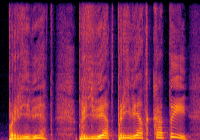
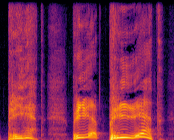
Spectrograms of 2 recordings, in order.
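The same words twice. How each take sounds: First: High, loud, eager big puppy; excited dog voice. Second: High, loud, rising puppy joy; excited dog greeting. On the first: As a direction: call out to the cats, bouncing. Пёс Рокки зовёт котов. (восторженный щенячий голос) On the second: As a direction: bounce with joy greeting the boy. Радостный пёс Рокки здоровается. (восторженный собачий голос) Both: Acted.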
